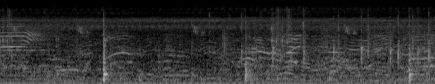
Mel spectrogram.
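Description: Tennis balls pop off rackets outdoors.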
